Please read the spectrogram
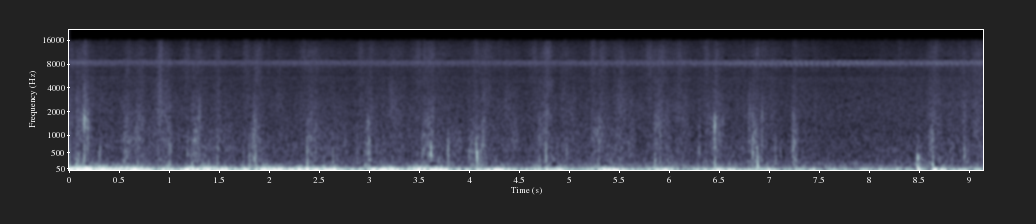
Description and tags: FOOTSTEPS ON GRAVEL
Footsteps walking on gravel outdoors in summer.
farm, field-recording, footstep, footsteps, gravel, outdoors, step, steps, summer, walk, walking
